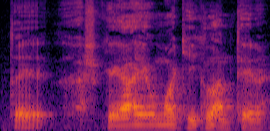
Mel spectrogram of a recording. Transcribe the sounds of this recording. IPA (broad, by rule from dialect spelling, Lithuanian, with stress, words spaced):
ˈtɐɪ ˈɐʃ kɐɪ ˈɑːjɛʊ moːˈkʲiːklˠoːn ˈtɐɪ ɪr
